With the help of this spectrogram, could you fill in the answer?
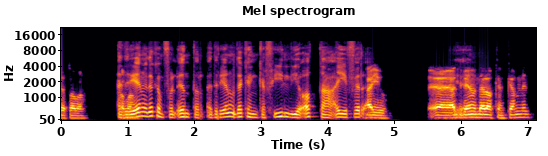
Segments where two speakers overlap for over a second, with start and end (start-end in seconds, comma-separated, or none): none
